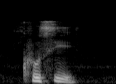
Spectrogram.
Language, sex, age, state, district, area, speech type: Santali, male, 30-45, West Bengal, Malda, rural, read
